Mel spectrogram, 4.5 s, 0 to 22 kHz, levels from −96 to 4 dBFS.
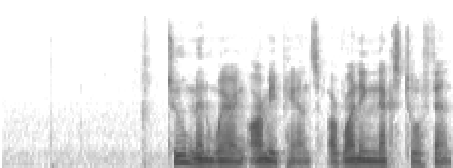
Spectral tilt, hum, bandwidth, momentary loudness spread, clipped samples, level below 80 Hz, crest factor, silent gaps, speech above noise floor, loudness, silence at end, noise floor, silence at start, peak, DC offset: -6.5 dB/octave; none; 12.5 kHz; 10 LU; under 0.1%; -64 dBFS; 20 dB; none; 43 dB; -32 LUFS; 0.05 s; -75 dBFS; 1.7 s; -14 dBFS; under 0.1%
